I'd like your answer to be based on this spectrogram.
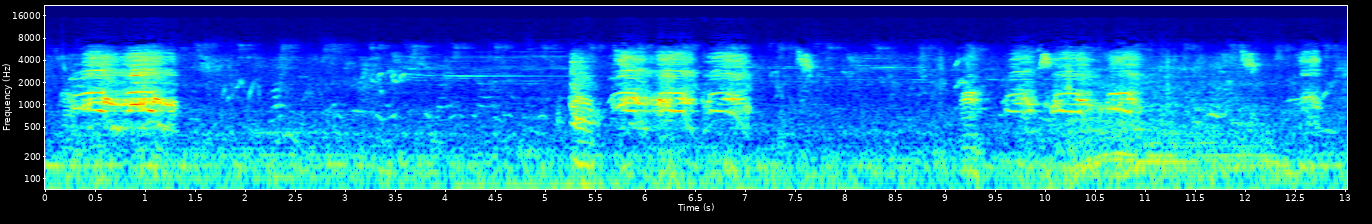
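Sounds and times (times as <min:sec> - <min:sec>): geese honking: 0:00.1 - 0:02.2, 0:05.2 - 0:07.2, 0:09.0 - 0:11.3, 0:12.4 - 0:13.0.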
